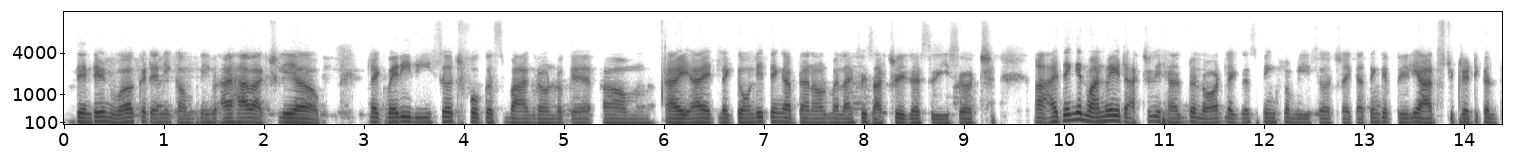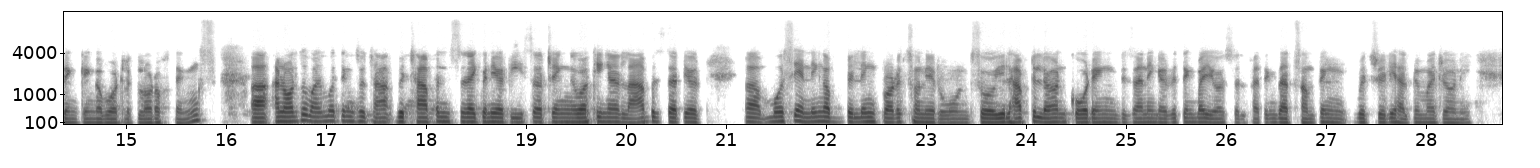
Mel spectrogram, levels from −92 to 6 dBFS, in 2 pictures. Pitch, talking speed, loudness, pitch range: 130 Hz, 235 wpm, -25 LUFS, 120-140 Hz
